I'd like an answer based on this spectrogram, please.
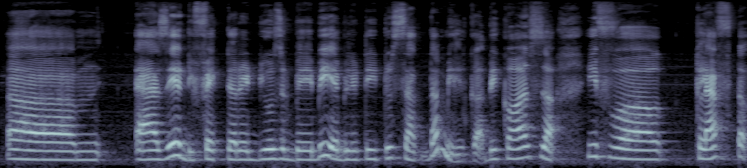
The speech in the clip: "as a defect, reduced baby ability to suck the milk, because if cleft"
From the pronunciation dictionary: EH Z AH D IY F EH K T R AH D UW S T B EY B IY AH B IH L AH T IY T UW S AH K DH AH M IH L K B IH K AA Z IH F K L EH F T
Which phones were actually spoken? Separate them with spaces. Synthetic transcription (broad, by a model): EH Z AH D IY F EH K T R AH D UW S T B EY B IY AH B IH L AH T IY T UW S AH K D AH M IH L K B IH K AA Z IH F K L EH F T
